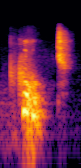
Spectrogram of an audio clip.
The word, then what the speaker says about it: cooked: Cooked. Very good. Remember the ed sounds like T, no? Sounds like a T.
